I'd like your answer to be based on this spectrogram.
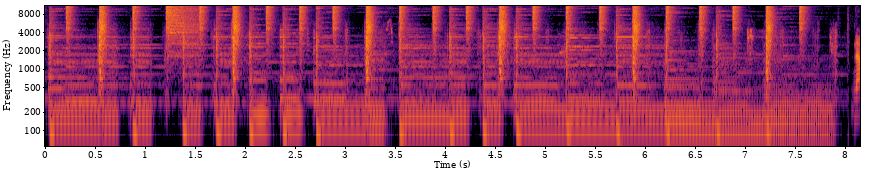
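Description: A neo soul guitar riff with seventh-chord shell voicings, played close and clean as a syncopated run of plucked chords separated by short muted gaps, with no voices.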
